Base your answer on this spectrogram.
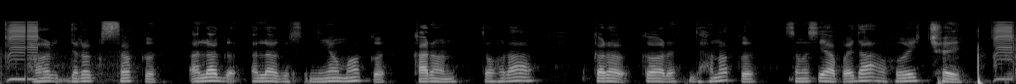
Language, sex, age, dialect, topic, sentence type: Maithili, male, 25-30, Eastern / Thethi, banking, statement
